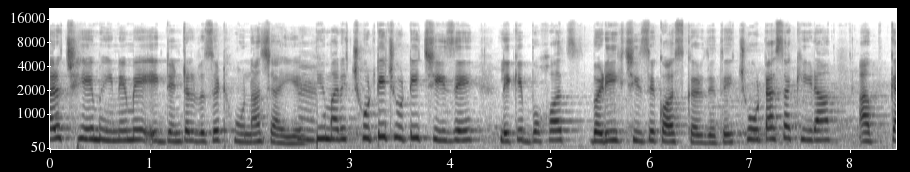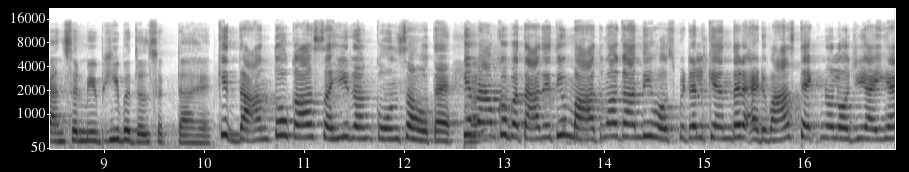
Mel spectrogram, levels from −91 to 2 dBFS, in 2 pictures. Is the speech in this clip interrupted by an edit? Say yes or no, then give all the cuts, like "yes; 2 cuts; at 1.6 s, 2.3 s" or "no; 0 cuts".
yes; 3 cuts; at 2.6 s, 10.0 s, 12.6 s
